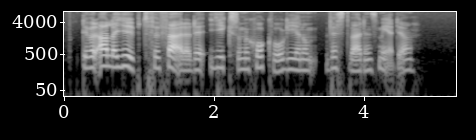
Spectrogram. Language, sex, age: Swedish, female, 25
